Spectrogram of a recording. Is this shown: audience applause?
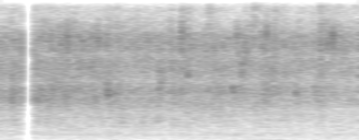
no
